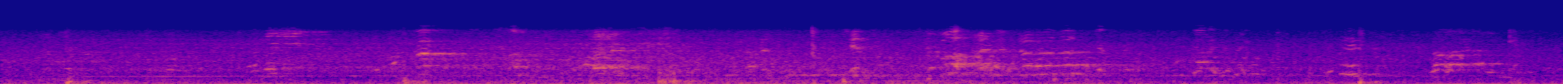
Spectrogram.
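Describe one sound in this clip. Men shout to each other from a distance, outdoors.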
